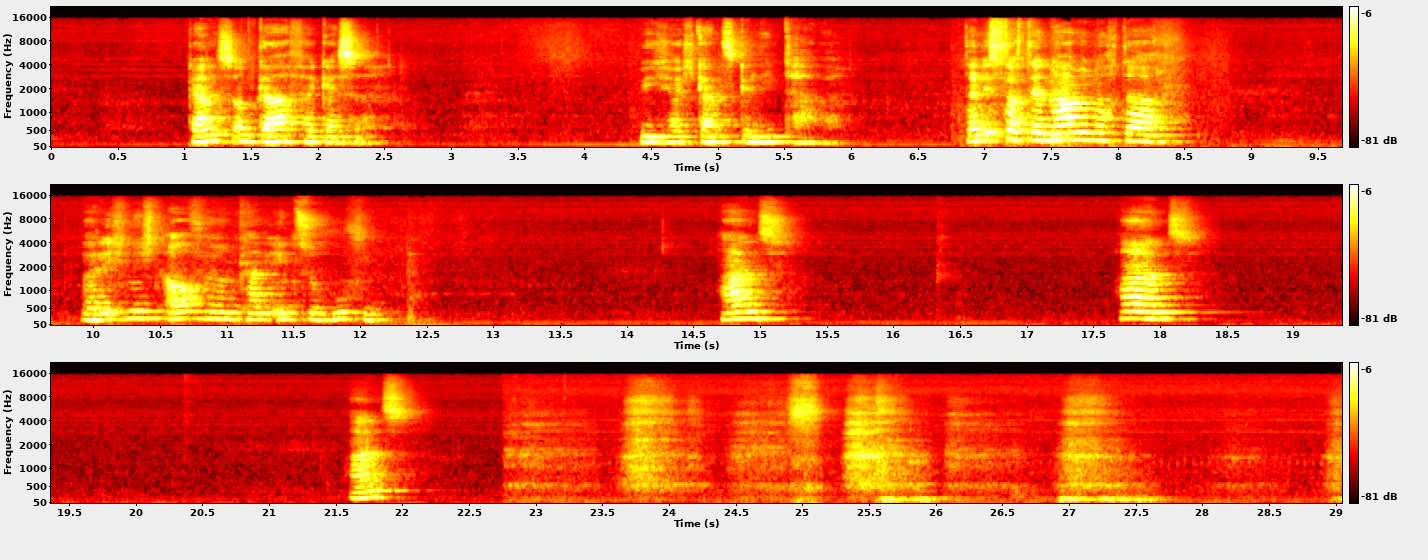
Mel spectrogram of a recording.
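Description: A young woman speaks close by in drawn-out, wavering phrases.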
